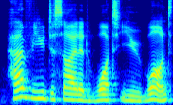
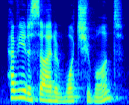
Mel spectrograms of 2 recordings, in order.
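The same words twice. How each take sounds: First: The t and y sounds stay separate. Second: The t and y blend into a ch sound. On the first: The speaker calls it wrong. "This is not how we speak at all" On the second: The speaker calls it right. "What we really say is"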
